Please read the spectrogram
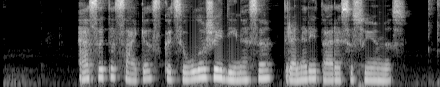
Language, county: Lithuanian, Vilnius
